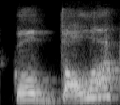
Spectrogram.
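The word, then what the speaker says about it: Gul Dolak: Goldolok, I think is how you pronounce it, was played by Frank Collison.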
